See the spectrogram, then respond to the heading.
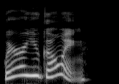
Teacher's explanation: We practiced keeping the tone down at the end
